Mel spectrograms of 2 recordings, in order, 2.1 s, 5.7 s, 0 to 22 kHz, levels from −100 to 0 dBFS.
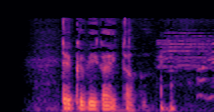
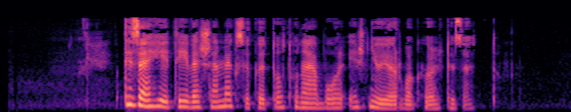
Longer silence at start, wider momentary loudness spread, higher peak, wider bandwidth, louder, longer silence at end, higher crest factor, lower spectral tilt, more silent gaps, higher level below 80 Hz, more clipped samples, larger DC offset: second, 0.6 s vs 0.95 s; about the same, 15 LU vs 17 LU; second, -16 dBFS vs -2 dBFS; about the same, 11.5 kHz vs 12 kHz; second, -34 LUFS vs -25 LUFS; second, 0 s vs 1 s; second, 20 dB vs 26 dB; first, -6.5 dB/octave vs -2 dB/octave; neither; first, -58 dBFS vs -82 dBFS; neither; neither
